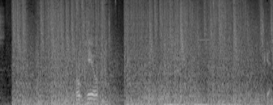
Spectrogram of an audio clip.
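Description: Automated turret gunfire in the Mass Effect Legendary Edition Luna mission, a dense rattling barrage of shots that cuts out briefly and resumes, with a player's voice speaking over it.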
